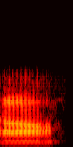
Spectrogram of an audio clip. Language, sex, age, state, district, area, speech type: Maithili, male, 18-30, Bihar, Saharsa, rural, conversation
